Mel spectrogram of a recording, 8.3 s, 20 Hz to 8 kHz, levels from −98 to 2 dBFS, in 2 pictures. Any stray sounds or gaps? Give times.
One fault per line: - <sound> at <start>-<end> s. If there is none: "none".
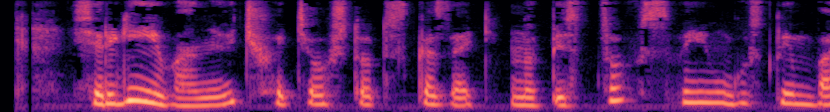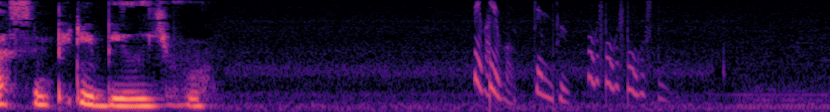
- chirp at 6.5-7.5 s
